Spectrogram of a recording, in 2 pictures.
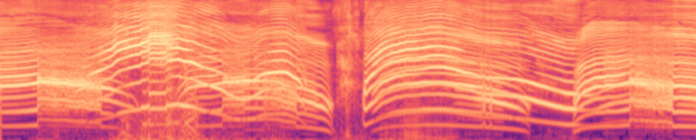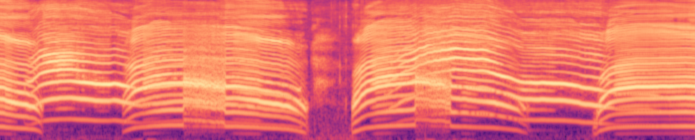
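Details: Quarrelling domestic cat producing a run of loud, wavering caterwauls. Each rises, holds, then sags in pitch. The yowls follow each other almost without pause, broken by two brief gaps, in a heated cat argument.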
